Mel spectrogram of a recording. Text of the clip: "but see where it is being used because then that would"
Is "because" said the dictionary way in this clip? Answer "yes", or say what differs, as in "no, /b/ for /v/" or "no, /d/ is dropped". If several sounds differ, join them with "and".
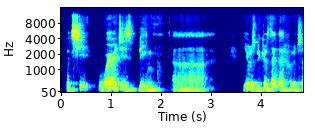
yes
